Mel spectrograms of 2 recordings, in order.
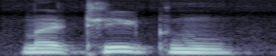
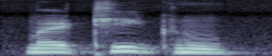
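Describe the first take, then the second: No difference in how they are said.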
